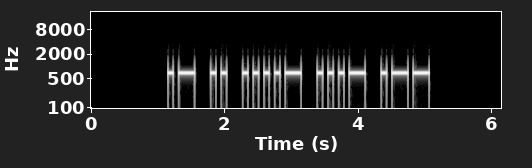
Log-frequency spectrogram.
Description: Morse code, heard as a keyed tone, about 15 wpm, 700 Hz. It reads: AI4VW
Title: USA Call Signs Repeated 3x 15wpm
